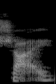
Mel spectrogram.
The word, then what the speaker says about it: Chi: Yeah, because she says she put C-H-I, but it's pronounced Shy.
